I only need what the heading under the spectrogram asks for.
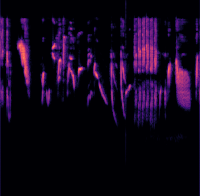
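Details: European goldfinch singing, with variations in its song: quick high twittering, with liquid chirps, slurred falling whistles and buzzy rattling bursts. The phrases run in a rapid, uneven stream, and no other sounds are heard.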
